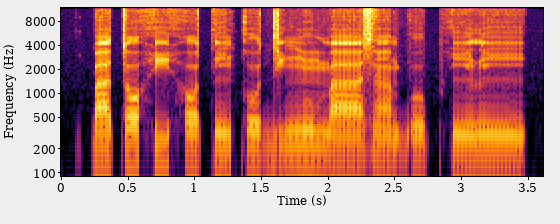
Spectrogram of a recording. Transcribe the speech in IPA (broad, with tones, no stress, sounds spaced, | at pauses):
k͡p a˨ t ɔ˦ h i˦ h ɔ˨ t ĩ˨ k o˦ d i˦ ŋ ũ˦ m aː˨ z ã˨ b o˨ pʰ ĩ˨ l ĩ˨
